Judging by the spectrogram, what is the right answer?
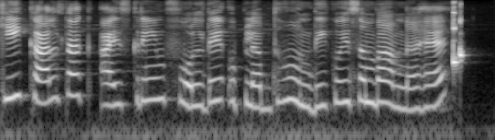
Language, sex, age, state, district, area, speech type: Punjabi, female, 45-60, Punjab, Tarn Taran, urban, read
